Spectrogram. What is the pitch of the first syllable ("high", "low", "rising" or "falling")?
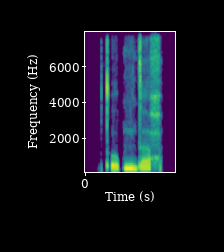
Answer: rising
